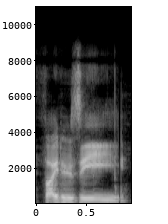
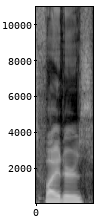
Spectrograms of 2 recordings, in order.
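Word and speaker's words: FighterZ: Despo Fighter Z is a manga about games. It's about Fighter Z, and... Hold on. It's Fighters. You pronounce it Fighters.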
